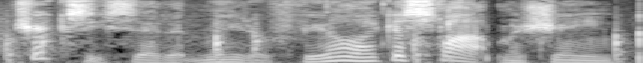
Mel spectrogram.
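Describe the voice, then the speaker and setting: A man's voice: fairly low pitch, very animated, fast talker, noisy background. A man playing a flustered, dim small-town shop worker in a comedic audio drama, stammering and rambling in a folksy, nervous way. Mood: rambling, sheepish.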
